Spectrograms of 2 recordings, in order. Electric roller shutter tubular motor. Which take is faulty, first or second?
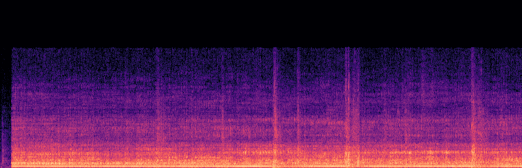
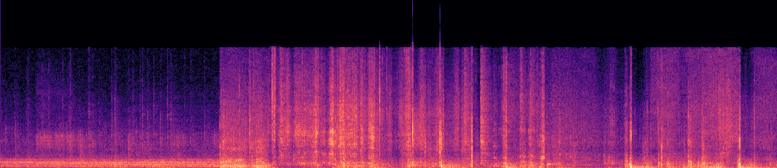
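first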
